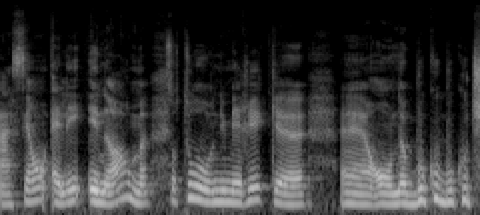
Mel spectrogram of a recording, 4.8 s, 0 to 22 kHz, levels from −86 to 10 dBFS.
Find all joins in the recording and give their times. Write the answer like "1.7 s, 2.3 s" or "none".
1.7 s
